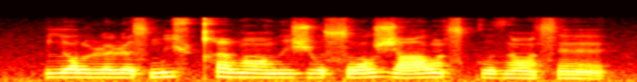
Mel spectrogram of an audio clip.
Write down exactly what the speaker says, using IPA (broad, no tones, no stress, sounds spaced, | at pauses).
lʲ ʊ lˠ ɭ ʌ ɭ ə s m i x qʰ i β ɑ̃ β ɪ ʒ ʊ s ʊ lˠ ʒ ɑ lˠ ə̃ s k ʊ ð ɑ̃ s ɛ̃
